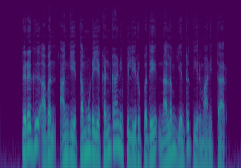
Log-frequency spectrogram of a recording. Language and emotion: Tamil, neutral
